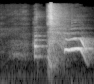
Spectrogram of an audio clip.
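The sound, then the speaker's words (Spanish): A single sneeze: a short sharp inhale builds into a loud, explosive burst that trails off into a brief vocal tail, with no talking around it. “Ay. Salud.”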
